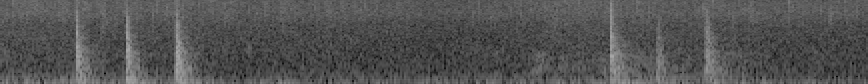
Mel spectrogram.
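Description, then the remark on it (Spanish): Two rounds of three firm knocks on a wide, closed door, evenly spaced with a pause between the sets, over a steady background hiss like falling rain. No one speaks. “Ahora es cuando llamamos a la puerta.”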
